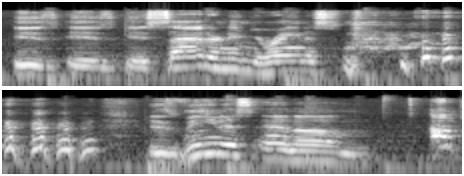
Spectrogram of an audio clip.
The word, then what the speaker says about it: Uranus: uranus it's uranus people it's not pronounced uranus it's pronounced uranus all right who got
